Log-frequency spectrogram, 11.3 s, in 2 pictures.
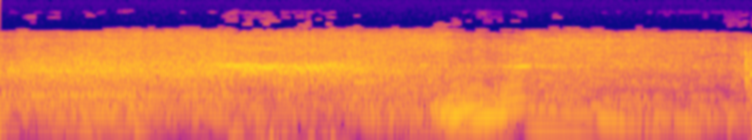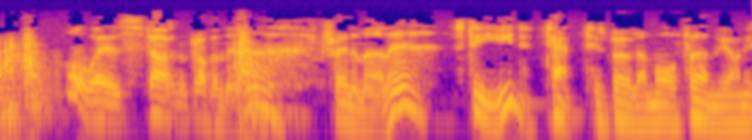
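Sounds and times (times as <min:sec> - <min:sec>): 
Rolls-Royce car driving in and parking: 0:00.0 - 0:06.1
speech: 0:06.4 - 0:11.2.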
